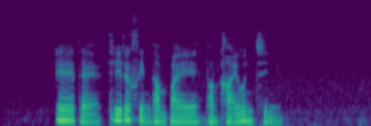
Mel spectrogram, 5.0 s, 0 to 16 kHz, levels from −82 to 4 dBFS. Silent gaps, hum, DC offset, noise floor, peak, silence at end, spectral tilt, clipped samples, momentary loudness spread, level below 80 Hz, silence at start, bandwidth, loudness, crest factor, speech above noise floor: none; none; under 0.1%; -72 dBFS; -12 dBFS; 1.2 s; -9.5 dB/octave; under 0.1%; 9 LU; -44 dBFS; 0.75 s; 6.6 kHz; -28 LUFS; 18 dB; 45 dB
